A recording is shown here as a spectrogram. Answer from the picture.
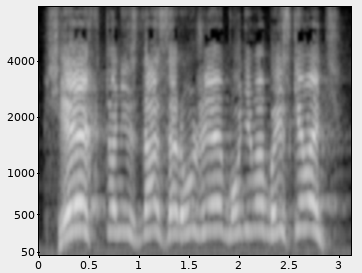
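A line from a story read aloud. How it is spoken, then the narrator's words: Cheerful grinning shout. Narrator (Russian): крикнул Спиридонов, весело и широко осклабляясь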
